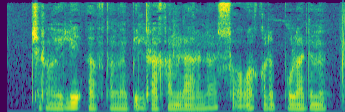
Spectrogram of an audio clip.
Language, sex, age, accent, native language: Uzbek, male, 18-24, Surxondaryo, Uzbek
